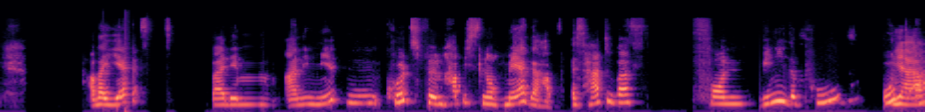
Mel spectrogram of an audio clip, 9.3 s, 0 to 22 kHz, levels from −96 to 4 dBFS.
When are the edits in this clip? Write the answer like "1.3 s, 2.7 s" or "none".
none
